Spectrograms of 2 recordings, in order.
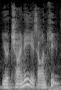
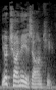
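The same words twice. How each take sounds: First: "aren't you" turns up at the end; rising tag intonation. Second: "aren't you" falls away at the end; falling tag intonation. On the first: Teacher demonstrates asking for confirmation, "aren't you" rising. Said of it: "a rising intonation". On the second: Teacher demonstrates expecting agreement, "aren't you" falling. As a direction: say "aren't you" downward, as a certainty. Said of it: "if the intonation falls". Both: Shown as a demonstration.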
